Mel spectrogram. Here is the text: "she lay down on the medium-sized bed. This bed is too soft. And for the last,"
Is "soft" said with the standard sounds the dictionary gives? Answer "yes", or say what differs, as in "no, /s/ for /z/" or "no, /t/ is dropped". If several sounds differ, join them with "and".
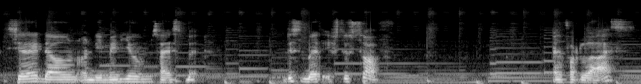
yes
